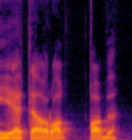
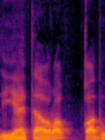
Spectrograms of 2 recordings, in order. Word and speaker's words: يترقب: When we want to pronounce يَتَرَقَّبَ, we pronounce it with caution. We pronounce it cautiously. Why? Because we have two letters of tarqiq, one letter of ra with tafkhim, and then a qaf with tashdeed, with shatta and tafkhim. يترقب. We have to, you know, we have to pronounce it deliberately with caution.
